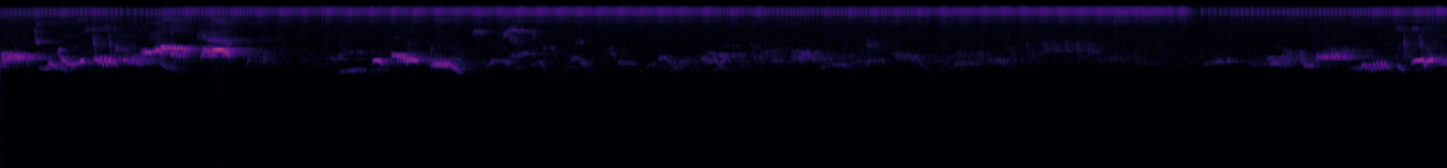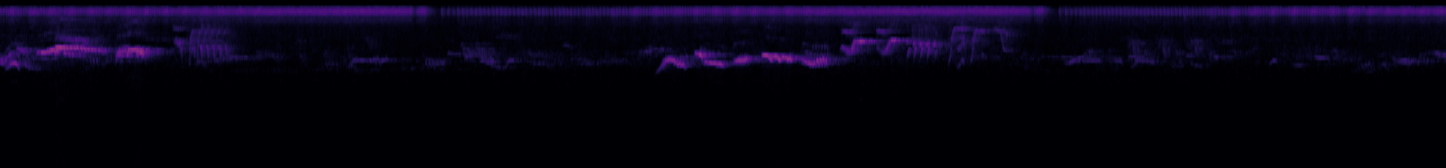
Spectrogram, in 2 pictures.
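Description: Faint bird chirps in clusters of quick rising and falling notes, coming three times (at the start, about ten seconds in, and about sixteen seconds in), over a faint steady hiss.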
